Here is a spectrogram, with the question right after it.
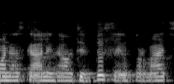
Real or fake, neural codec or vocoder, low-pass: real; none; 10.8 kHz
